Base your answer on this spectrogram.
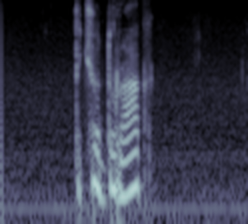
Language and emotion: Russian, angry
